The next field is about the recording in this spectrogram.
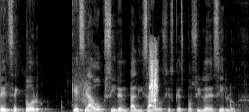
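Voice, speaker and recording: Using vocal fry, a man speaks with very wide pitch swings. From Ecuador, Guayaquil (coast). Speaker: author. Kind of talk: casual chat.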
